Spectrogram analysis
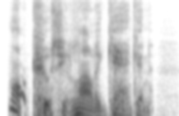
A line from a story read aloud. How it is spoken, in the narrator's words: Constance muttered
